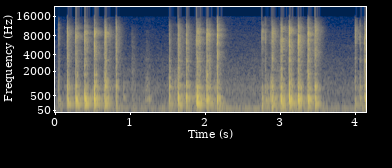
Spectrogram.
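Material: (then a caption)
Plastic. Fingertips and nails of both hands tap rapidly on a grey plastic sheet covered in pyramid studs. About 21 crisp, bright clicks come in three quick bursts separated by short pauses, each tap dry and ending almost instantly.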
